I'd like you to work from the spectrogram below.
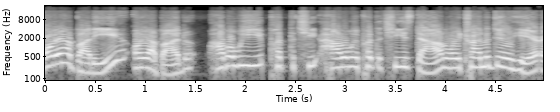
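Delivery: put-on Wisconsin accent. Taking turns trying an accent, the speaker does a Wisconsin accent attempt. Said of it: "That was my best attempt".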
